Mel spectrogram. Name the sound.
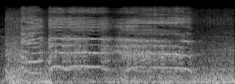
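rooster crowing sound effect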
